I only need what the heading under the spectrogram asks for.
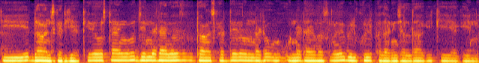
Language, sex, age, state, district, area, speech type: Dogri, male, 30-45, Jammu and Kashmir, Reasi, rural, spontaneous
